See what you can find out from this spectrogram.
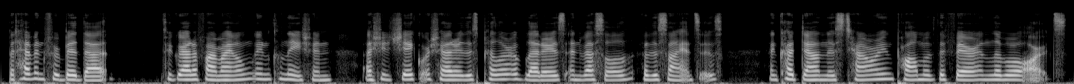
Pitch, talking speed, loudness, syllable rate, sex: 220 Hz, 195 wpm, -18 LUFS, 5.6 syllables/s, female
